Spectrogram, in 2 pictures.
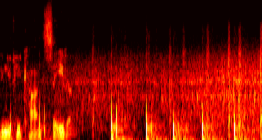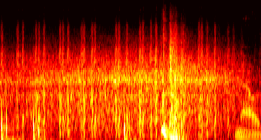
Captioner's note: radio static that gets louder and more distorted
